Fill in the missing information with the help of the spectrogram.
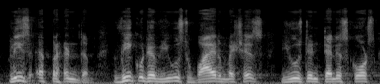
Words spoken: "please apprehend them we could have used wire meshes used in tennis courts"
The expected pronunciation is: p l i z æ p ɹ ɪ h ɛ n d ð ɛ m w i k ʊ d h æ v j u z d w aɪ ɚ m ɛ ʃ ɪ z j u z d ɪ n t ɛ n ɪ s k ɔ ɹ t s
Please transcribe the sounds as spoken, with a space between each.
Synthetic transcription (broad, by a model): p l i z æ p ɹ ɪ h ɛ n d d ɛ m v i k ʊ d h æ v j u z d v aɪ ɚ m ɛ ʃ ɪ z j u z d ɪ n t ɛ n ɪ s k ɔ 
